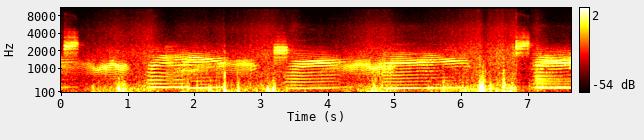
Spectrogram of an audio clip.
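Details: Chubby frogs, also called bubble, ox or bull frogs, calling loudly in a fishpond just after rain; drawn-out droning moans with stacked harmonics, about one second each, overlapping from several frogs, plus sharper higher notes between them.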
